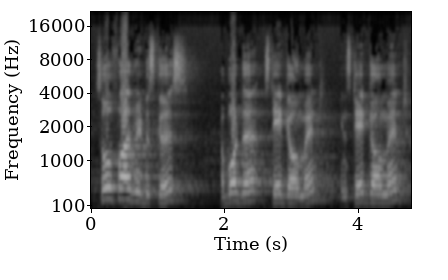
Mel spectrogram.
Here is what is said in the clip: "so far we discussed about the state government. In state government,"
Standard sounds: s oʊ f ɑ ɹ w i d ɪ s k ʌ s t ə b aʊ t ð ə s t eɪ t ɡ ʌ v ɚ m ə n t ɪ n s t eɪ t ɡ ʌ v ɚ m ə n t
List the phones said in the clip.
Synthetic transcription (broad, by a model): s oʊ f ɑ ɹ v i d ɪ s k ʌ s ə b aʊ t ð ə s t eɪ t ɡ ʌ v ɚ m ə n t ɪ n s t eɪ t ɡ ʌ v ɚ m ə n t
